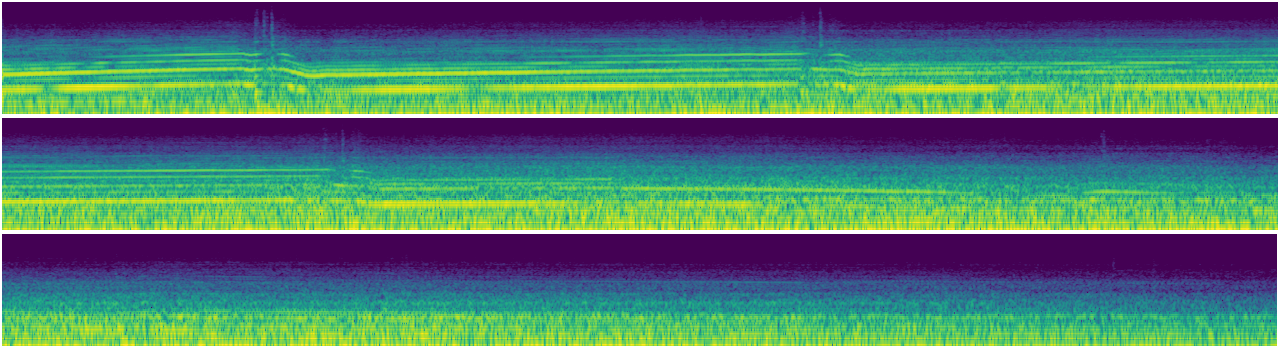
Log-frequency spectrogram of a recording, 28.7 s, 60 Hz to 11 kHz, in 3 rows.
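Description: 2023 Toyota GR86's 2.4-litre flat-four engine accelerating hard through the gears. The revs climb and drop back at three upshifts, about two, six and twelve seconds in. The engine note then falls away as the car eases off, fading toward the end.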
